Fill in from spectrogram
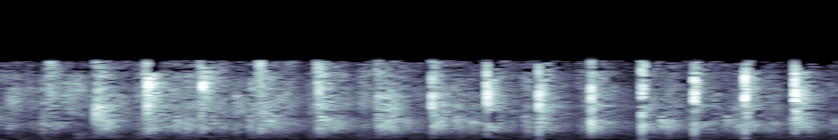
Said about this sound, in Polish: Nie wiem jak wam, ale gdy słucham takie świadectw, to chciałbym Bogu chwałę oddać. Zróbmy to przez oklaski, tak?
